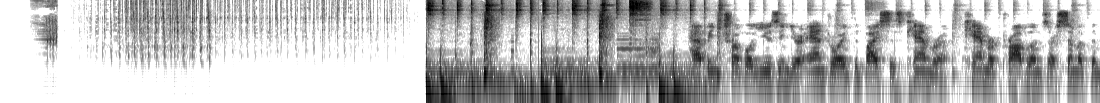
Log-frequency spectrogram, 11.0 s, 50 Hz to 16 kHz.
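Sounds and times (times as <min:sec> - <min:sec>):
rapid fine clicks: 0:00.7 - 0:04.3.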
